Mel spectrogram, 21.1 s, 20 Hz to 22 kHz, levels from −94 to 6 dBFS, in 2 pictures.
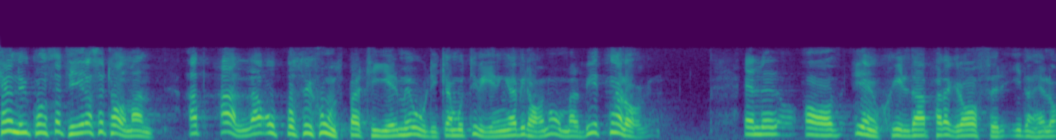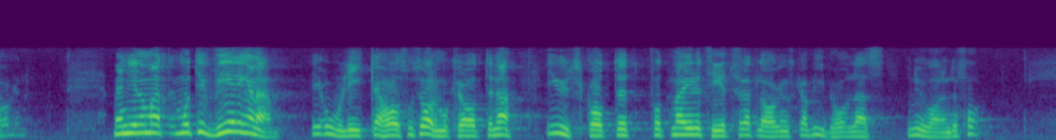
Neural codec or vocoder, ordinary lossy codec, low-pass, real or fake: none; AAC, 32 kbps; 5.4 kHz; real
